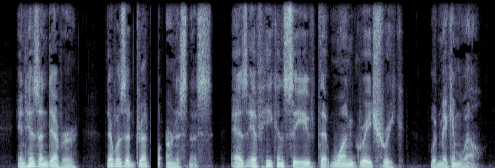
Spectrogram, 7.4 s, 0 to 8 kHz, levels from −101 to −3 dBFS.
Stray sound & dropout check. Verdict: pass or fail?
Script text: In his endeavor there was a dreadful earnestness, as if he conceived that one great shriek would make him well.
fail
